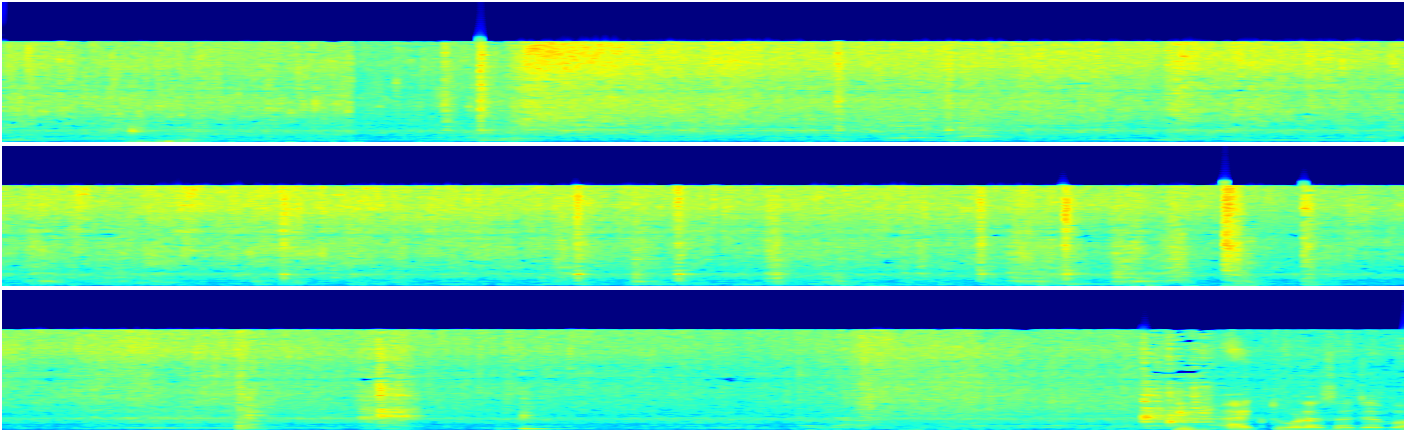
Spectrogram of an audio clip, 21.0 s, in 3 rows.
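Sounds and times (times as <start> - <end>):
eggs sizzling in pan: 0.0 - 21.0
metal spatula scraping pan: 9.7 - 13.6, 15.1 - 16.9.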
